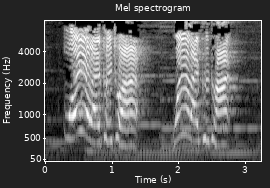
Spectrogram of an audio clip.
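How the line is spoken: Little duckling shouting. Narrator (Chinese): 推白羽毛船的小野鸭大声叫着

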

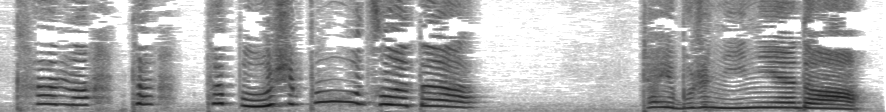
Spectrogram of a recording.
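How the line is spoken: Shrill doll voice. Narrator (Chinese): 布娃娃美美尖声尖气地说

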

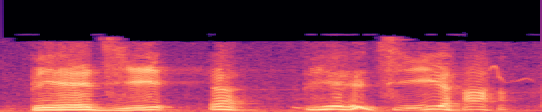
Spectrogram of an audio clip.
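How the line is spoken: Laughing, slow old voice. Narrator (Chinese): 老乞丐一边哈哈的大笑，一边慢吞吞地说

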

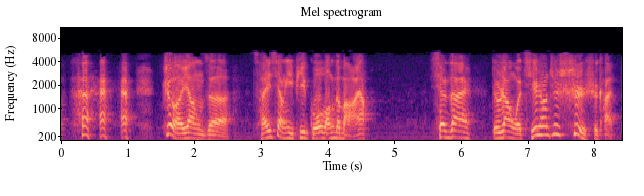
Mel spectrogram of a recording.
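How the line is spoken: King laughing heartily. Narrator (Chinese): 国王笑呵呵地说

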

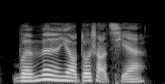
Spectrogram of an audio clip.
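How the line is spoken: Old man, sighing question. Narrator (Chinese): 山羊老汉叹了一口气，…问

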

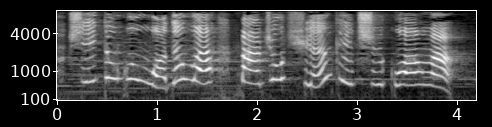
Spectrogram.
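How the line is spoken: Shrill squeaky little bear. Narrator (Chinese): 小熊 尖声尖气，叽叽叫

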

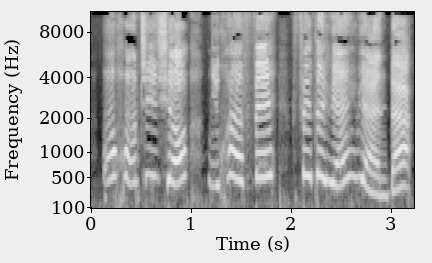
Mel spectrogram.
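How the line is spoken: Anxious, near tears. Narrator (Chinese): 小帕斯急得快哭了

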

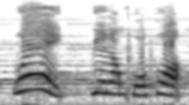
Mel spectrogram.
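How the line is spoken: Little bear calling out. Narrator (Chinese): 小熊向月亮婆婆叫着

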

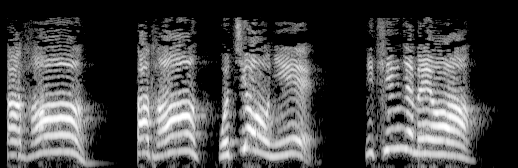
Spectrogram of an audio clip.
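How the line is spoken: Louder voice. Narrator (Chinese): 他的声音更大了

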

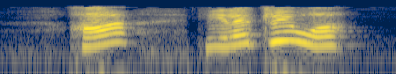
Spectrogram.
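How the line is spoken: Shouting. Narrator (Chinese): 星星经理喊

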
